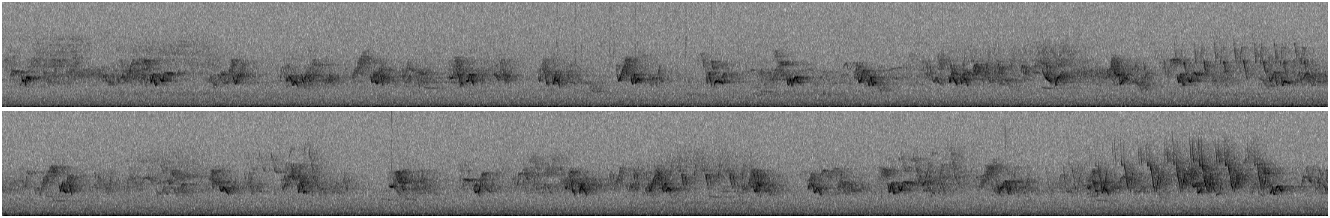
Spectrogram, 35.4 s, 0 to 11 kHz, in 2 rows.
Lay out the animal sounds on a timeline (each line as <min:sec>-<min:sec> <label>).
0:00.0-0:35.4 Red-eyed Vireo (Vireo olivaceus)
0:15.3-0:17.8 Ovenbird (Seiurus aurocapilla)
0:20.8-0:22.0 Chestnut-sided Warbler (Setophaga pensylvanica)
0:25.8-0:27.5 Chestnut-sided Warbler (Setophaga pensylvanica)
0:29.4-0:30.7 Chestnut-sided Warbler (Setophaga pensylvanica)
0:32.2-0:34.7 Ovenbird (Seiurus aurocapilla)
